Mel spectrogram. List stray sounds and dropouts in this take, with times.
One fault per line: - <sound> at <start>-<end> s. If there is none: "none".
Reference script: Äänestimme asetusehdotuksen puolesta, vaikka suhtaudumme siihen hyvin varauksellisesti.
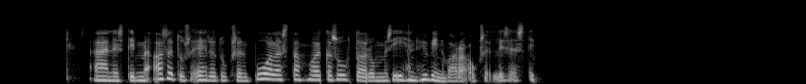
none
